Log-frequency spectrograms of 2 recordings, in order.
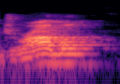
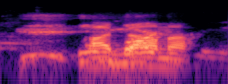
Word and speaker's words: Dhamma: Mark, I always say your name wrong. Mark, your last name drama. I call you Mark Drama. Mark Dama. Close, bro. Dama, high performance health and mindset coach.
